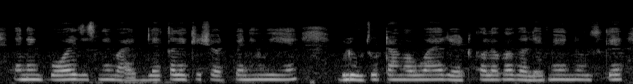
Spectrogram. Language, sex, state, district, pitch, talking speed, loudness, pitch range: Hindi, female, Chhattisgarh, Balrampur, 220 Hz, 190 wpm, -30 LUFS, 215-225 Hz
